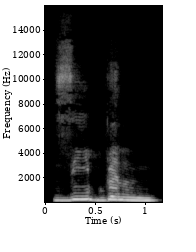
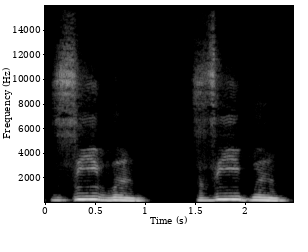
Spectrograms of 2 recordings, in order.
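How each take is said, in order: First: Slow "زيبن" with a clear vowel in the last syllable; wrong full BEN. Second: "زيبن" as zee-bn, last vowel swallowed; muted, elegant ending. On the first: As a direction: spell out the faulty "ben" ending of "زيبن". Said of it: "البن اللي في الآخر غلط". ("زيبن" ببطء وبِن غلط في الآخر) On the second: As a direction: say "زيبن" slowly, closing straight onto the n. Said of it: "واكتم الصوت في الآخر". ("زيبن" بشياكة مع كتم الآخر) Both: Shown as a demonstration.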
